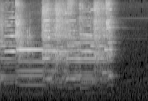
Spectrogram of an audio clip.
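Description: Mobile phone ringtone playing a melodic tune, cut off suddenly about one and a half seconds in when the call is answered.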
